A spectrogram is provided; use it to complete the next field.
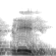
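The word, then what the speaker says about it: pledge: अब यहां प देखेंगे डी के बाद जी लगा हुआ तो जी क्या कर देंगे आप साइलेंट कर देंगे तो इसे क्या बोलेंगे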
